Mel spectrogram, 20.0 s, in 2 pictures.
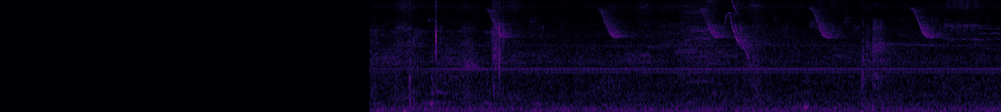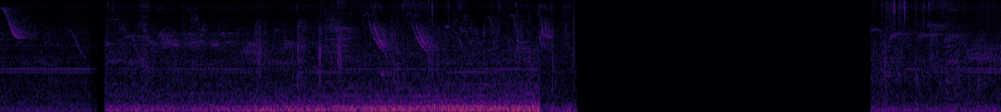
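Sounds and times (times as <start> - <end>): faint steady whine: 3.7 - 15.4
bird chirping: 3.8 - 15.7
low rumble: 11.2 - 15.5.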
